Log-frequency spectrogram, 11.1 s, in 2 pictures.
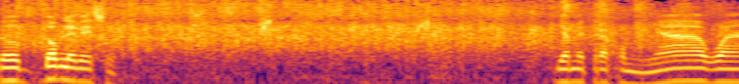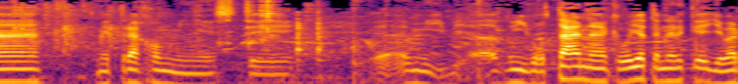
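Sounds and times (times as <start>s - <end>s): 
speech: 0.0s - 1.0s, 4.2s - 11.0s
applause: 0.0s - 7.1s.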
